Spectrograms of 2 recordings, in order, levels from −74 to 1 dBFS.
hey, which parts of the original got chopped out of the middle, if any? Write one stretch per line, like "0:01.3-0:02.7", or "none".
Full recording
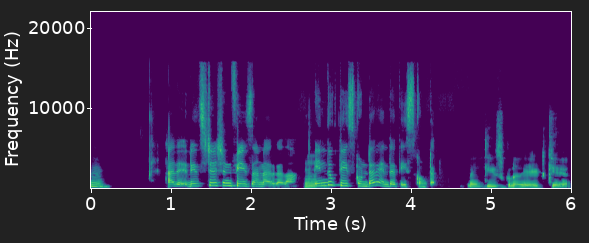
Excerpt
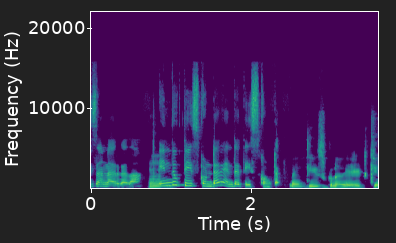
0:04.4-0:04.7

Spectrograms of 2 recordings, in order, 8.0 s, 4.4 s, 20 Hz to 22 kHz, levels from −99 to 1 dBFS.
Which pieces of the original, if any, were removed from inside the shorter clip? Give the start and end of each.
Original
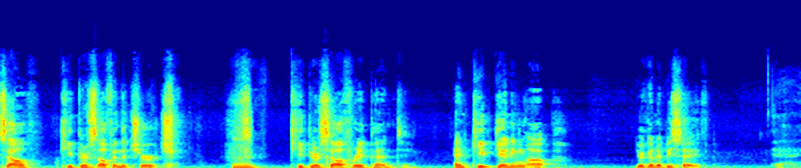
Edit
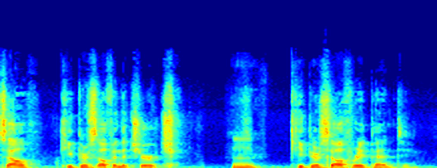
none

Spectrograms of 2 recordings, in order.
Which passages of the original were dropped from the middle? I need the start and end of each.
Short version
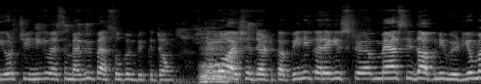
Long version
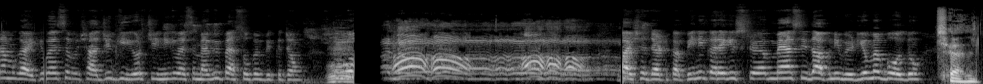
0:03.5-0:06.2

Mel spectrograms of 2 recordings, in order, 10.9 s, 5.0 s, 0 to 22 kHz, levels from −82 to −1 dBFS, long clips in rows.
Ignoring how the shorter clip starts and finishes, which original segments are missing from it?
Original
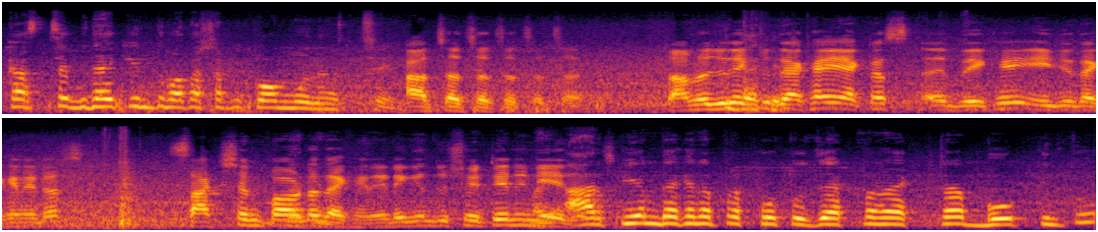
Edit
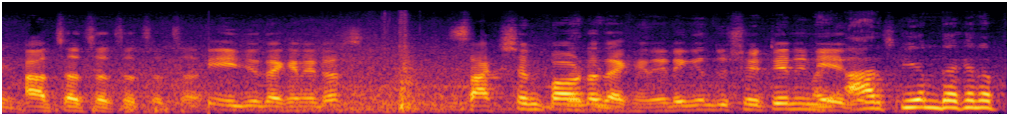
0:03.0-0:05.2

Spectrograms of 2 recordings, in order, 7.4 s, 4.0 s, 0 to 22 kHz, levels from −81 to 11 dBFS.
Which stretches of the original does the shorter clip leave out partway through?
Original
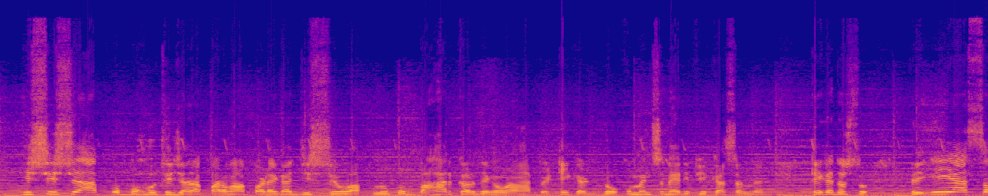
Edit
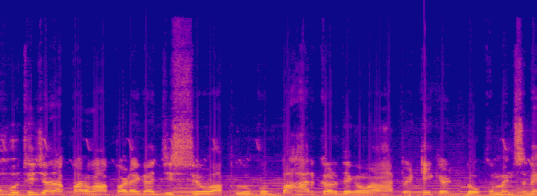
none

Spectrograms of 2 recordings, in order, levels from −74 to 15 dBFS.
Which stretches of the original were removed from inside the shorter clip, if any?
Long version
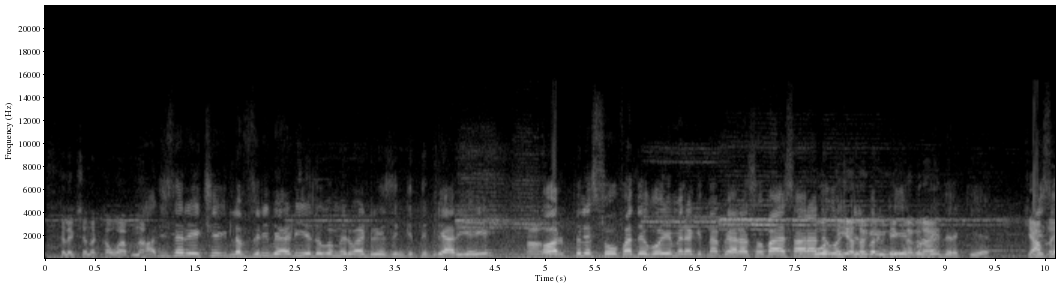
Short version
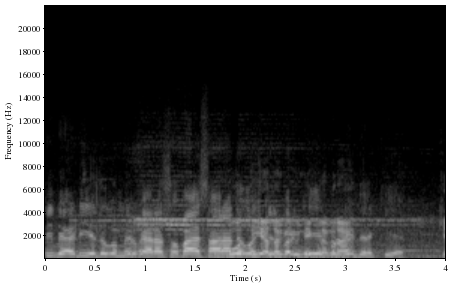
0:03.1-0:06.8

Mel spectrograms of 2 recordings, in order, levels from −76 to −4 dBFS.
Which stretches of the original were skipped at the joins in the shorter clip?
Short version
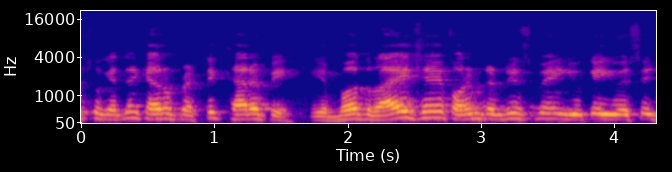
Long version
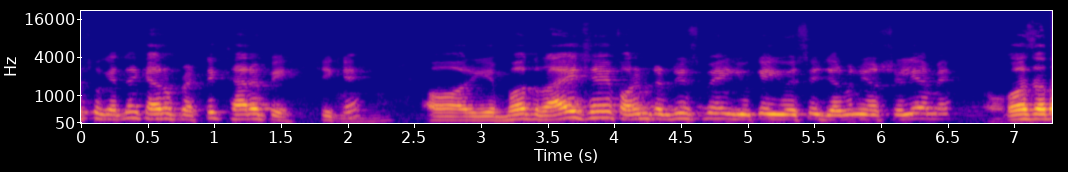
0:01.8-0:03.0

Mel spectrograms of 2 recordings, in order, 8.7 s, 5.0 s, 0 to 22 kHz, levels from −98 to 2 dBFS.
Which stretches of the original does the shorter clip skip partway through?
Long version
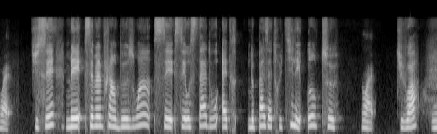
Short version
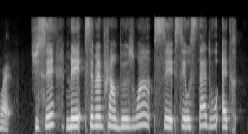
none

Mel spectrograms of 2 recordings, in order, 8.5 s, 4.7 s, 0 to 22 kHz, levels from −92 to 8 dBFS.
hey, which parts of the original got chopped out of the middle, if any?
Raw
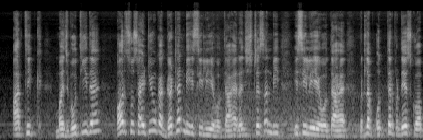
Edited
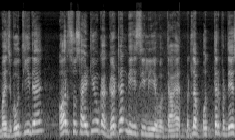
0:04.7-0:07.1

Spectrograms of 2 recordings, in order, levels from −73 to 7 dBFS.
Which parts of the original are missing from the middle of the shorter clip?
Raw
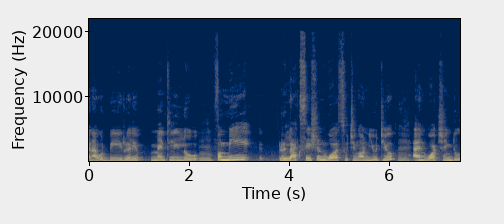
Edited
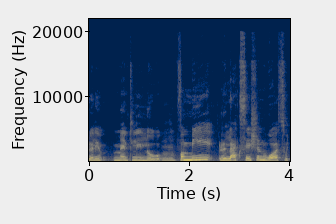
0:03.3-0:03.7

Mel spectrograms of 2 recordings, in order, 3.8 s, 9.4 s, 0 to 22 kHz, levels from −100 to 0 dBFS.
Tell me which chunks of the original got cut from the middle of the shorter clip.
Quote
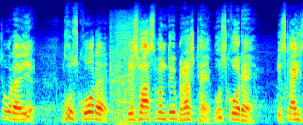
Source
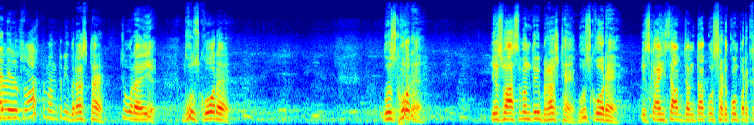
0:03.0-0:06.0

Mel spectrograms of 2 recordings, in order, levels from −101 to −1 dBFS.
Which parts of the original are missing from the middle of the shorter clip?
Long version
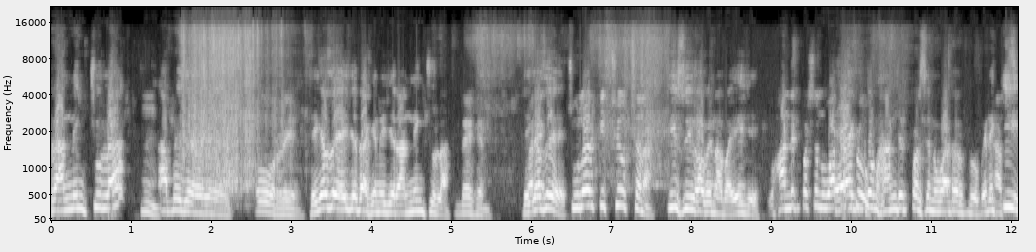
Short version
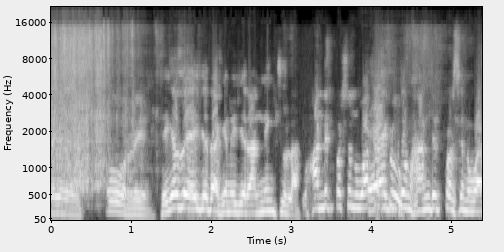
0:05.0-0:09.0

